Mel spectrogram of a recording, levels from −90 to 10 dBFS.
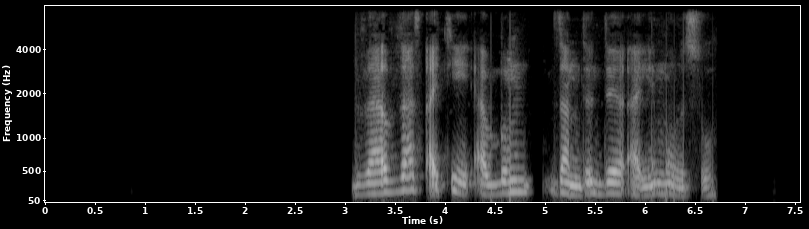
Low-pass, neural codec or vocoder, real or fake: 7.2 kHz; codec, 24 kHz, 0.9 kbps, WavTokenizer, medium speech release version 2; fake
